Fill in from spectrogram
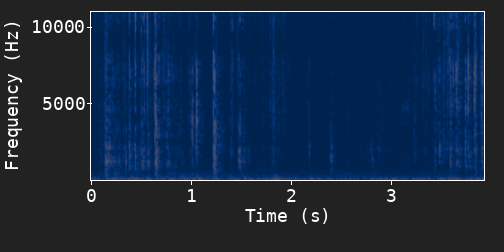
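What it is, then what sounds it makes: Soap bar being chipped. A small, solid purple soap bar, held over a pile of soap shavings, is scored and chipped into shards with a metal utility-knife blade. Quick, bright, dry clicks and crunches follow one another in an uneven rhythm. Each dies away almost at once over a faint low rumble.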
